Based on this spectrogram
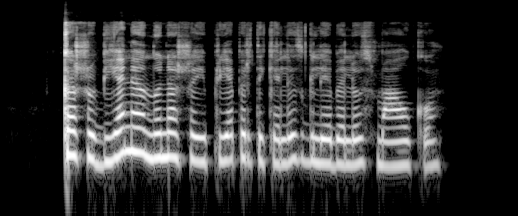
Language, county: Lithuanian, Vilnius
